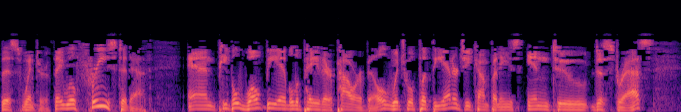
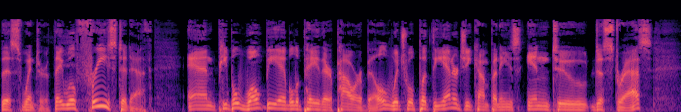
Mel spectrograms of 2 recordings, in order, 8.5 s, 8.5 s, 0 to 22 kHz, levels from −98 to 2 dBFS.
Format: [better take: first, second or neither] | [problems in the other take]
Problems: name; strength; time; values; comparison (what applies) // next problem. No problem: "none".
second | garbled, watery; badly; nothing above 4.5 kHz; slightly in the second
